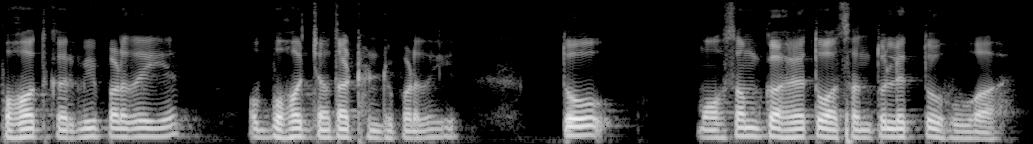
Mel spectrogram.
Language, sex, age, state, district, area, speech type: Hindi, male, 45-60, Madhya Pradesh, Bhopal, urban, spontaneous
